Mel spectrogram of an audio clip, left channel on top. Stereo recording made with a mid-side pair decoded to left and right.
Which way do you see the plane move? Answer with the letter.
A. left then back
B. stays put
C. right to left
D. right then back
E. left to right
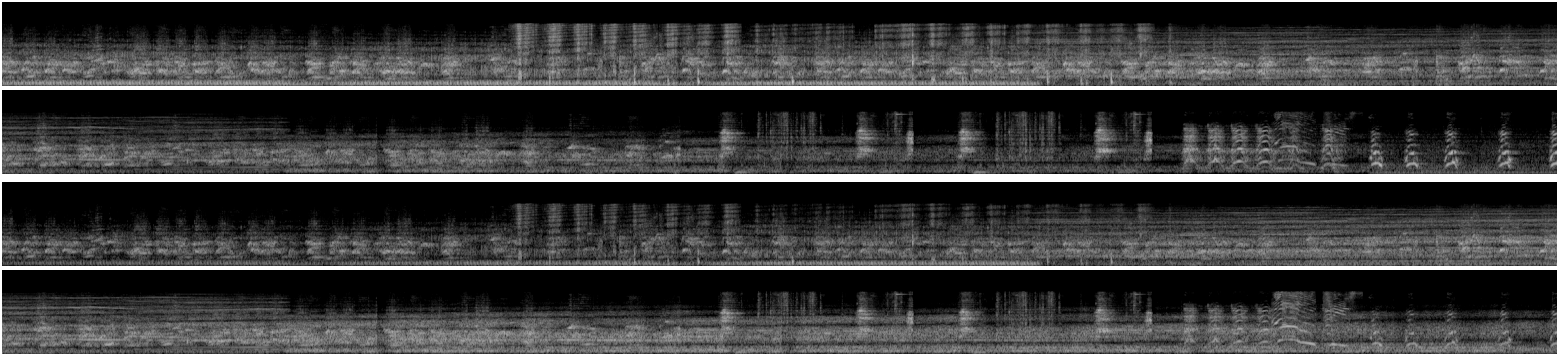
E.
